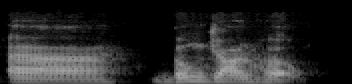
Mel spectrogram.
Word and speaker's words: Bong Joon-ho: And Bong Joon-ho. Yeah. – Yeah, that's it. That's how you say it.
